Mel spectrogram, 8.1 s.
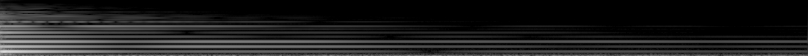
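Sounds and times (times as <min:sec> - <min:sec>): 
grand piano C6 note: 0:00.0 - 0:03.8.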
